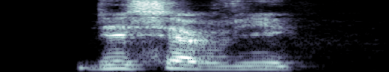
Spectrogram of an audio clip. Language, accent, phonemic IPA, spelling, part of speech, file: French, Canada, /de.sɛʁ.vje/, desserviez, verb, LL-Q150 (fra)-desserviez.wav
- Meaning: inflection of desservir: 1. second-person plural imperfect indicative 2. second-person plural present subjunctive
